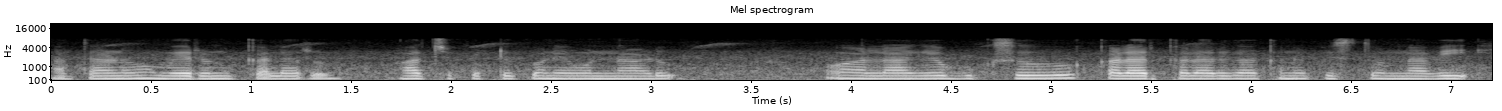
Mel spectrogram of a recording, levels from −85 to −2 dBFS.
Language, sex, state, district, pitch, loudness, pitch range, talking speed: Telugu, female, Telangana, Mahabubabad, 190 Hz, -17 LUFS, 185-195 Hz, 100 wpm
